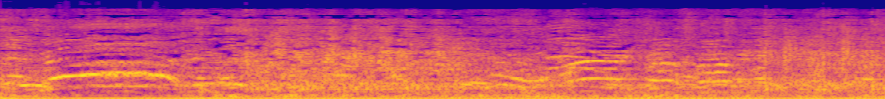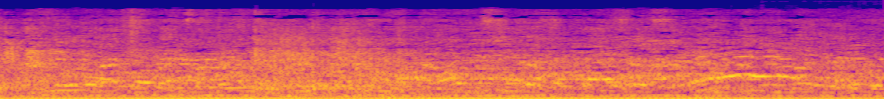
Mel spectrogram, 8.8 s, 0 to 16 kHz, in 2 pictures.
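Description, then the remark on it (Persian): A large crowd of protesters and worshippers at the Makki Mosque in Zahedan, Iran, shouts and screams in chaotic unrest, voices rising and overlapping, while sharp cracks of gunfire from police station 14 forces cut through the loud, continuous din. “در همین زمینه کولبر نیوز نوشت نیروهای کلانتری 14 زاهدان به سمت مردم معترض و نمازگزاران مسجد مکی زاهدان تیراندازی کردند.”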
